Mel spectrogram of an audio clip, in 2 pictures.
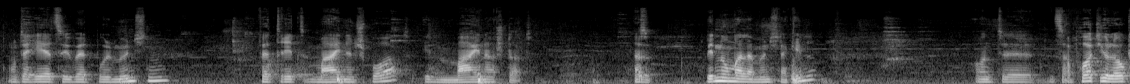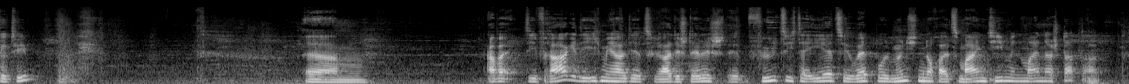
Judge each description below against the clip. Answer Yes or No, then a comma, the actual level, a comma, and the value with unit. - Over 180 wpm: No, average, 135 wpm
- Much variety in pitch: Yes, wide, 6.1 semitones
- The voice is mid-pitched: No, low, 120 Hz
